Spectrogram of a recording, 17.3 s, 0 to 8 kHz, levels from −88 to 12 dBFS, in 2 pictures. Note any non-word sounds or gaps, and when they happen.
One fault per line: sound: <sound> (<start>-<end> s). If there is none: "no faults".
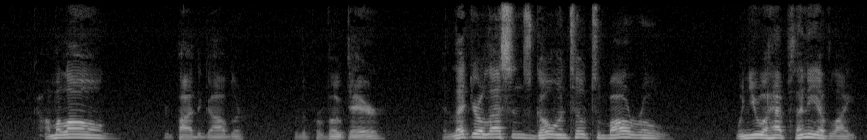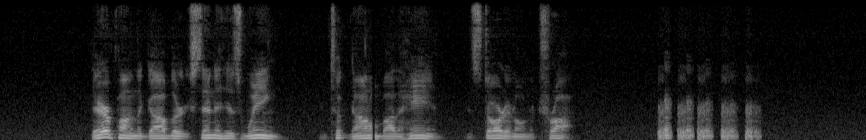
sound: dropout (12.4-12.4 s)
sound: laugh (15.2-16.3 s)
